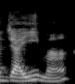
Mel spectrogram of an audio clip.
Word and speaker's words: Yaima: Yaima is my birth name. And as you will say probably pronounce it properly in Cuba, Jaima.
